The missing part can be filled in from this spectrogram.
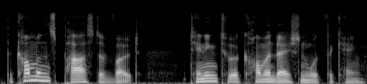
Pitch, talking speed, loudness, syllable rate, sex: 115 Hz, 180 wpm, -20 LUFS, 5.9 syllables/s, male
